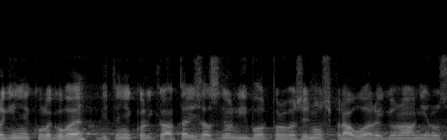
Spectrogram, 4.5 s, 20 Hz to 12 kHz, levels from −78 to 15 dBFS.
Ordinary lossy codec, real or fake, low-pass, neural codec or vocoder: MP3, 96 kbps; fake; 7.2 kHz; codec, 16 kHz, 6 kbps, DAC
